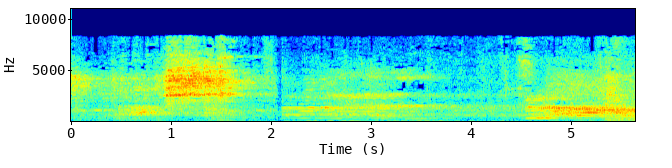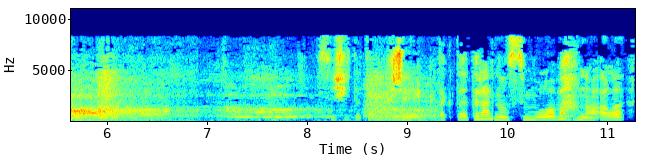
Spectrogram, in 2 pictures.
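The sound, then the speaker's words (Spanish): A staged scream of a tortured prisoner in a former jail used until 1948, simulating medieval torture used to force confessions: loud, drawn-out anguished cries and wails rising and breaking over about ten seconds, ending in shorter, choppy sobbing shouts. “Pueden oír el grito, no se preocupen, es un simulacro.”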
